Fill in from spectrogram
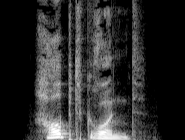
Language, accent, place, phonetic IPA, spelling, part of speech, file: German, Germany, Berlin, [ˈhaʊ̯ptˌɡʁʊnt], Hauptgrund, noun, De-Hauptgrund.ogg
- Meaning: main / chief reason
